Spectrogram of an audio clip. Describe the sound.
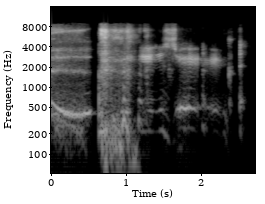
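A close, loud burst of harsh coughing and throat clearing follows a brief voiced, laugh-like sound, trailing off into a few shorter raspy clears and breaths.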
